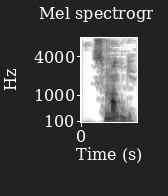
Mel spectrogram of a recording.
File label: Norwegian "smog" anticoarticulation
